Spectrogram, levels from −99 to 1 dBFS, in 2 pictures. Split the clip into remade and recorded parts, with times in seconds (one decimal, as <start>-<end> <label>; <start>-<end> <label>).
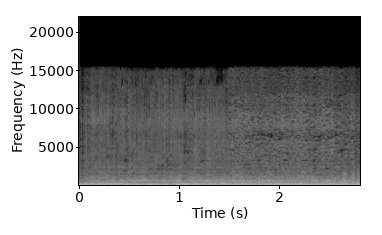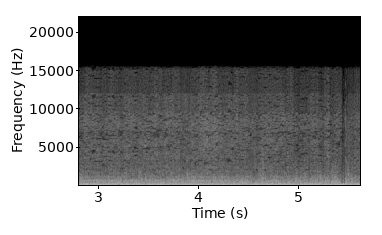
0.0-1.5 remade; 1.5-5.6 recorded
